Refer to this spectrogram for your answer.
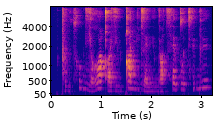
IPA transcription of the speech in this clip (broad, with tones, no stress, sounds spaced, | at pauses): ǁ u˩ ɡ t͡sʰ u˧ ɡ zʲ e˩ ʁʷ ɑ˧ qʼ u˩ zʲ u˩ ɡ ǃ ɑ˧ nʲ ɛ˧ ɡ z ɛ˩ nʲ u˩ ɡ ɑ˩ t͡sʰ ɛ˧ tʷ e˧ t͡sʼ y˥ ɡ y˥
